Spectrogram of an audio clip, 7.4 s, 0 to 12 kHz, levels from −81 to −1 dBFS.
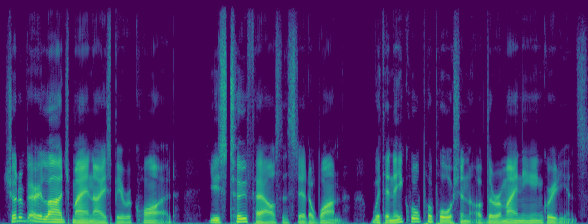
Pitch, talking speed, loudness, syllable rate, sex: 105 Hz, 170 wpm, -19 LUFS, 5.5 syllables/s, male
